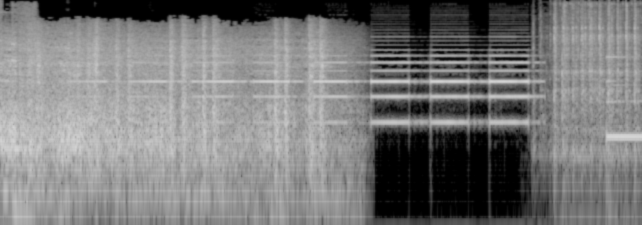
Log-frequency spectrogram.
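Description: Train passing with wheel clatter, a sound effect laid over a cartoon level crossing, with a steady ringing tone above it. The train noise cuts off about four and a half seconds in, leaving the tone alone for about two seconds, then the noise comes back.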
